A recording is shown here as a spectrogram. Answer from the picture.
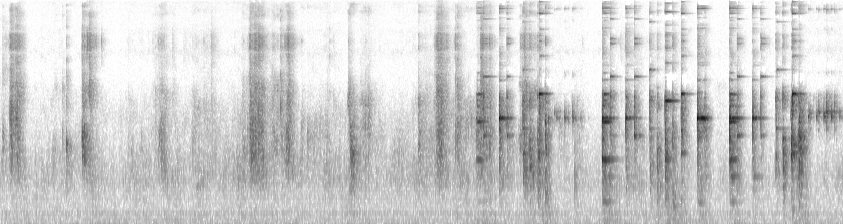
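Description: A child chewing crunchy snack pieces close to the microphone: irregular crunches, sparse and soft at first, then louder and quicker in the second half.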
